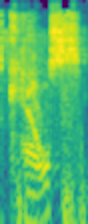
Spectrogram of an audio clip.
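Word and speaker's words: Kelce: but the dude's still a stud and travis kels because that's apparently how you pronounce his last name kels oh uh he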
